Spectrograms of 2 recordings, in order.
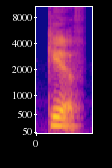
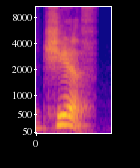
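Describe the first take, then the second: First: It starts with a hard G sound. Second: It starts with a soft J sound. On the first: "now that's how I say it" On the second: "That's peanut butter to me"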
